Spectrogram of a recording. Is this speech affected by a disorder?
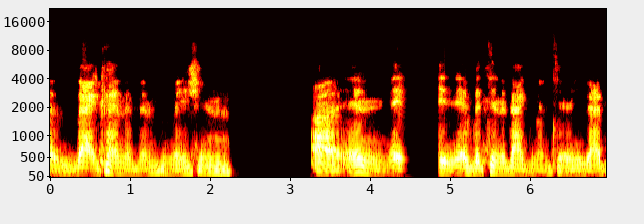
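Yes: cerebral palsy.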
